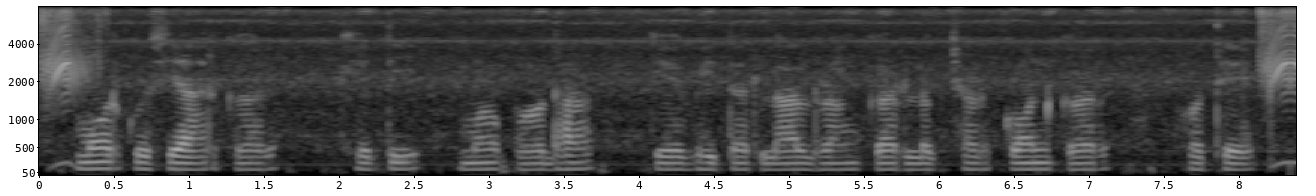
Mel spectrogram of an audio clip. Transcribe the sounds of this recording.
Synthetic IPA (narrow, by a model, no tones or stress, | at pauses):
moːɾkʊsjaːɾkəɾ | kʰeːt̪i | mə̃pɔːd̪ʱa | kebʱit̪əɾlaːlɾə̃ŋɡkəɾləkt͡ʃʰəɽkɔːnkəɾhoːt̪ʰeː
